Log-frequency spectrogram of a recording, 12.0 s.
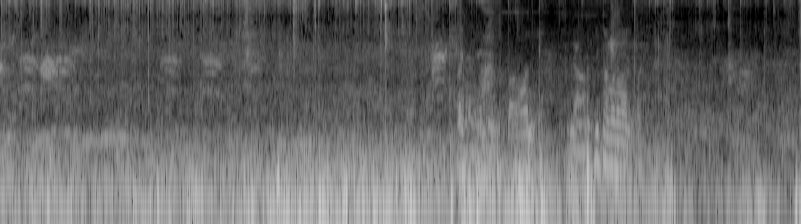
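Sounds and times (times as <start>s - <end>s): birds calling: 0.0s - 4.5s, 6.4s - 11.9s.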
